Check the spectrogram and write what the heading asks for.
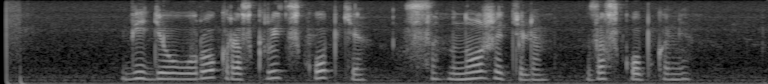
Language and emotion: Russian, neutral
